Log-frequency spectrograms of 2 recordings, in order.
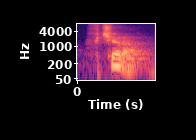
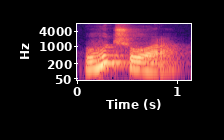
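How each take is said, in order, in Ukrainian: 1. Перший приголосний — звук, схожий на «v», при якому нижню губу прикушують. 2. Перший приголосний — округлий звук, схожий на «w». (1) "ледь помітно прикусіть нижню губу на початку слова" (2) "Саме це посилення звучності і наближає вимову приголосного «в» до голосного «у»"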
